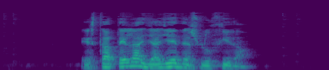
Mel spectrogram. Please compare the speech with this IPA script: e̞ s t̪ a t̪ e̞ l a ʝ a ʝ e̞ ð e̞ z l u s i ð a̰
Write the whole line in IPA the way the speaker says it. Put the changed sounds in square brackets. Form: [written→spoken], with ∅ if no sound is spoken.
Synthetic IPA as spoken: e̞ s t̪ a t̪ e̞ l a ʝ a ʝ e̞ ð e̞ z l u [s→θ] i ð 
